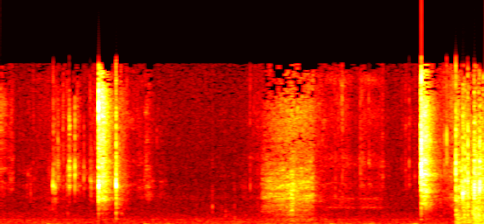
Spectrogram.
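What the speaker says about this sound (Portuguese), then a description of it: "E eu vou cortar." Scissors snip through fabric while a patchwork quilt block is trimmed along a seam, giving a few close, crisp cuts separated by quiet pauses.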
